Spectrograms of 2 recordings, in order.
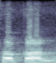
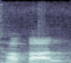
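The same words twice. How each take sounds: First: It begins with a dental 's' sound. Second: It begins with a palatal 'sh' sound. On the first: The speaker calls it right. "দাঁতে উচ্চারণ করতে হয়" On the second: The speaker calls it wrong. "সকাল বলে তো সঠিক নয়"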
